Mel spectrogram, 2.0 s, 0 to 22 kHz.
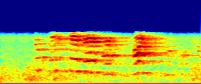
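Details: Grey parrot kept as a pet chattering on 15 August 2014, two loud, tonal, voice-like phrases, the first drawn out and wavering, the second shorter and rising, over a faint room hum.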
